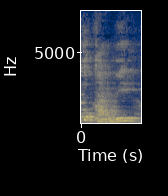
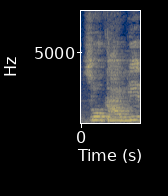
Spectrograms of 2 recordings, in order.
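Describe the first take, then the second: First: The name begins with a T sound. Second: The name begins with an S sound.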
